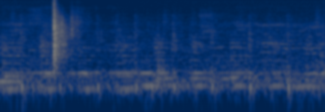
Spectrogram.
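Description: A single sharp crack of a wooden baseball bat hitting a soft-tossed ball, about two-thirds of a second in, over steady background music.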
